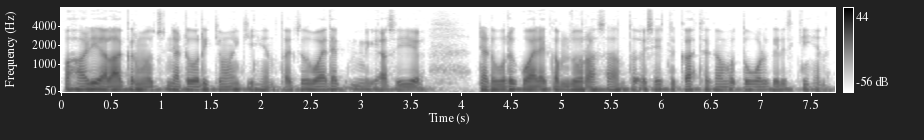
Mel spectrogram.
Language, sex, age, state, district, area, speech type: Kashmiri, male, 18-30, Jammu and Kashmir, Pulwama, rural, spontaneous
